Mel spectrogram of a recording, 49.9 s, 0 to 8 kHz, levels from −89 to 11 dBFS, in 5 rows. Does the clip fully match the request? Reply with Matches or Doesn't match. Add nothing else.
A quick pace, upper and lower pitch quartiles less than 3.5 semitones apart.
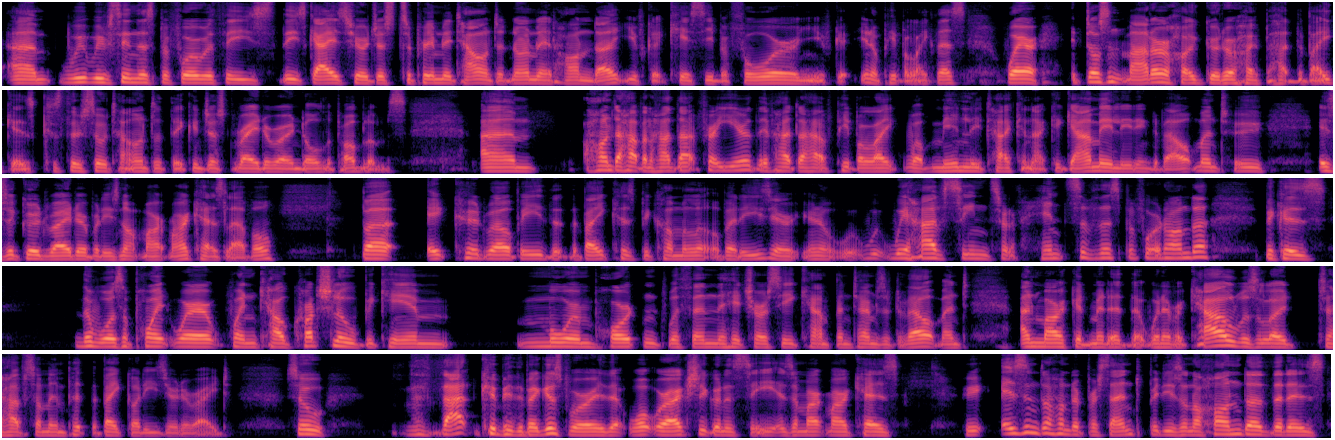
Matches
